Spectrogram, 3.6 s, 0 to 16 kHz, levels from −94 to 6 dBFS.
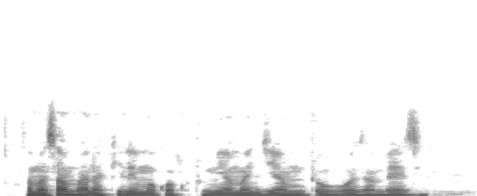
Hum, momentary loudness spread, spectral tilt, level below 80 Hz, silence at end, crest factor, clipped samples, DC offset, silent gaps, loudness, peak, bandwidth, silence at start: none; 8 LU; -8.5 dB/octave; -66 dBFS; 0.35 s; 20 dB; under 0.1%; under 0.1%; none; -32 LUFS; -12 dBFS; 7 kHz; 0.2 s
